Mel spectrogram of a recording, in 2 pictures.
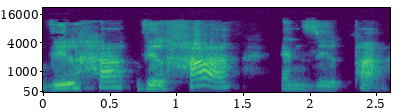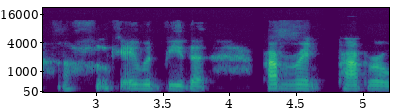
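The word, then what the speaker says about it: זלפה: which we'll say pa, zil pa. And this is the trope mark. So it says that the accent is on the last syllable, so it's zilpa, not zilpa, but zilpa. So vilha and zilpa, okay, would be the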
